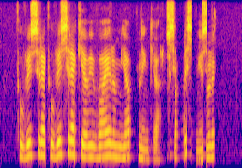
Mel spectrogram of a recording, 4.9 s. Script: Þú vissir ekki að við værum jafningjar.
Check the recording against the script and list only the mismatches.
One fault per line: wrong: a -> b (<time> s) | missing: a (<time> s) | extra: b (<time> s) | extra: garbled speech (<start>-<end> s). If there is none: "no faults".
extra: þú vissir (1.0 s)
extra: garbled speech (3.3-4.3 s)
